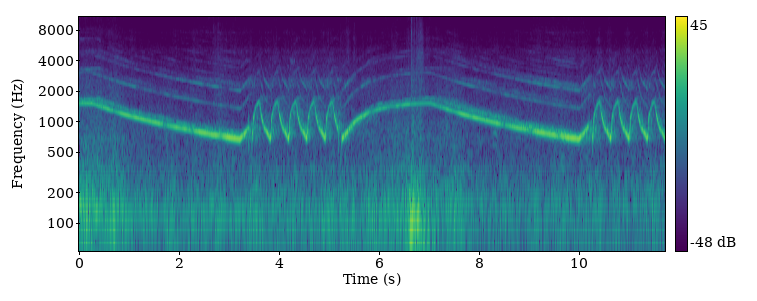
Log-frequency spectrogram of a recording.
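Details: Federal Signal Rumbler siren on a small emergency car in Budapest, recorded from inside: a long wail sweeping down, then quick yelp bursts, with a faint deep 180–360 Hz throb underneath; siren and low-tone unit working properly.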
